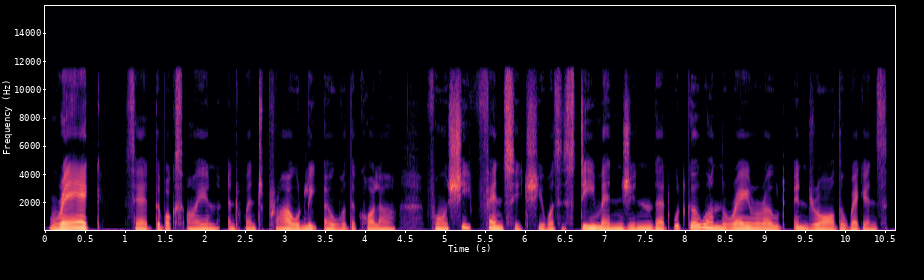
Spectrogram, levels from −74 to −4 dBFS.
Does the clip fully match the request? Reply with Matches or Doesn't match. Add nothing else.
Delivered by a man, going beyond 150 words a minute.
Doesn't match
